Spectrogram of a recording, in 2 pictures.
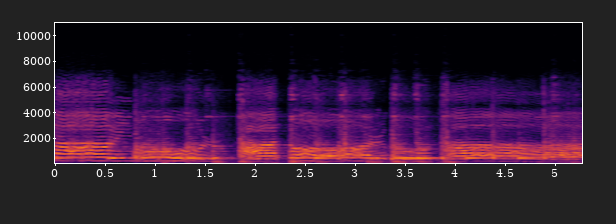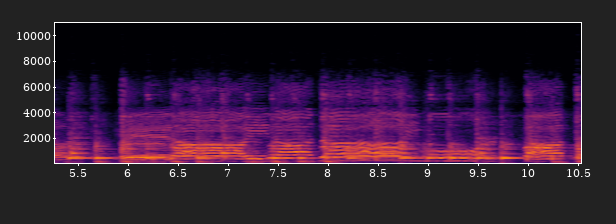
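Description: Dihanam, an Assamese devotional song, sung by voices over a steady held note with drum accompaniment.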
